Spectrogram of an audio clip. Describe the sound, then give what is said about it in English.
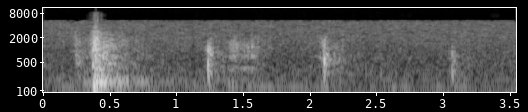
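A door is pushed shut with one solid thud, followed by three softer clunks spaced about a second apart. There is no talking. “Let me close the door.”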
